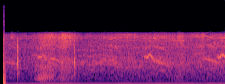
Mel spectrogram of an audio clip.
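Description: A sharp click as the recording starts, then an outdoor background with repeated short calls that bend up and down in pitch, from animals or birds.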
